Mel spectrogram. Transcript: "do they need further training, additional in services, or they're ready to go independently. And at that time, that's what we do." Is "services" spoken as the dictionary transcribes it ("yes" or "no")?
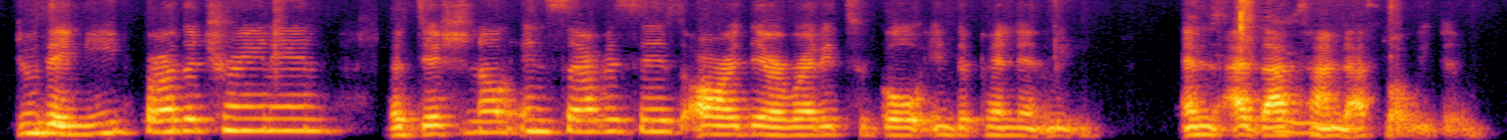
yes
